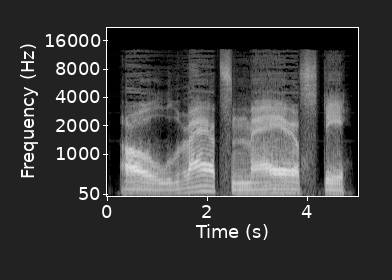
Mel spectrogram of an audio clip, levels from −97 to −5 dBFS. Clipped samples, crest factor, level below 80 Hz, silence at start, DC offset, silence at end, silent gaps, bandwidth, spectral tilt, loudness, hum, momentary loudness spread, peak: under 0.1%; 16 dB; -48 dBFS; 0.25 s; under 0.1%; 0.3 s; none; 13 kHz; -4 dB/octave; -23 LUFS; none; 11 LU; -8 dBFS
